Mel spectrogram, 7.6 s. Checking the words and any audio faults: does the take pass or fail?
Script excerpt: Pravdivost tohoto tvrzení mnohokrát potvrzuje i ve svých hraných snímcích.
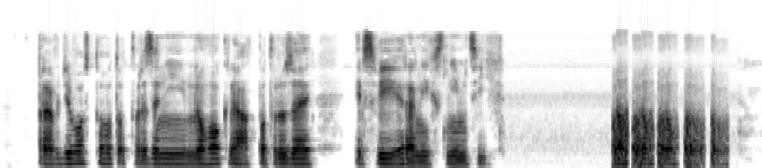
fail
